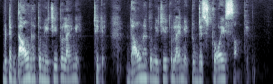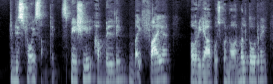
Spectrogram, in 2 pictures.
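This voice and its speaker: Slow-spoken teacher man. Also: mid-range voice, steady tone. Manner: mixes Hindi and English, addresses students as "beta"; repeats each phrase slowly, then explains it quickly. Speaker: English teacher. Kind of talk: classroom lecture.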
